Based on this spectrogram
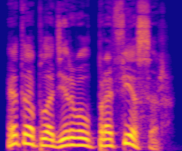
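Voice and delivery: ordinary delivery

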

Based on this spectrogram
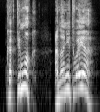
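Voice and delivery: high, loud outraged cry; furious. A narrator's reading. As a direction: shout it, outraged and hurt. Heroine furious at guard. (возмущённо, на крике)

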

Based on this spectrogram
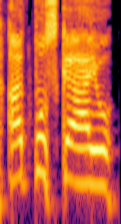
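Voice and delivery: high, stretched-out howl. Acted. Dandelion howling forgiveness at the block, drawn-out wail. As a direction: wail it out in panic. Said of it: "взвыл Лютик".

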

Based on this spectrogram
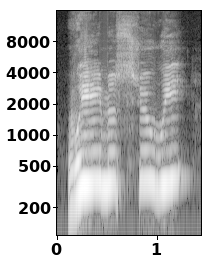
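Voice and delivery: put-on the old man crying out to the judge to stop. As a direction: shout the warning to stop him. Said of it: "je vous crie".

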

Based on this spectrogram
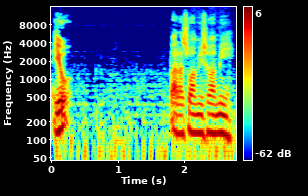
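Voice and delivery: ordinary talk, nothing marked

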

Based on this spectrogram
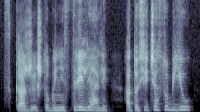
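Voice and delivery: usual speaking voice

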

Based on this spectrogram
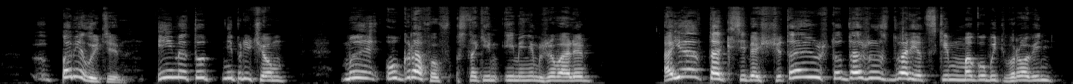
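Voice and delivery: a hint of a fussy lackey. A narrator's reading. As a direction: play the self-assured servant defending his name. Lackey's pleading voice.

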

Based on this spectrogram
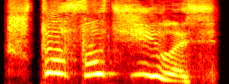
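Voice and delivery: very high, drawn-out alarmed question; frightened high cry; panicked. A narrator's reading. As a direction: ask in sudden panic. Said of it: "запаниковала Далила".

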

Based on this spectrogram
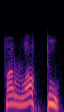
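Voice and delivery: فرطت slowly, the ta doubled with the emphasis of the ta kept; partial assimilation demo. Shown as a demonstration. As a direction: stretch فرطت and keep the heavy ta colour. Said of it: "فمثلًا كلمة". (نطق فرطت ببطء مع بقاء الاستعلاء)

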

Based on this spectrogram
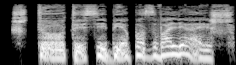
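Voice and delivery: low, slow rumbling growl; low rumble. A narrator's reading. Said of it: "пророкотал Вит".

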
